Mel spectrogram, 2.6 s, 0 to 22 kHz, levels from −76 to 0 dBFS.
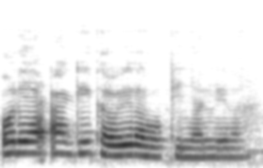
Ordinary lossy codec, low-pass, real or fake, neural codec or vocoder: none; 14.4 kHz; fake; codec, 44.1 kHz, 3.4 kbps, Pupu-Codec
